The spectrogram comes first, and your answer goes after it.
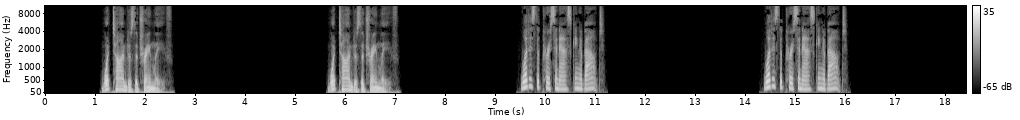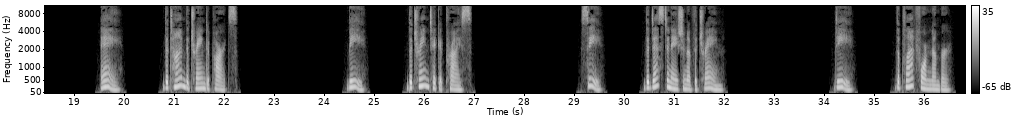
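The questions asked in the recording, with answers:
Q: What is the person asking about?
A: A: The time the train departs.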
